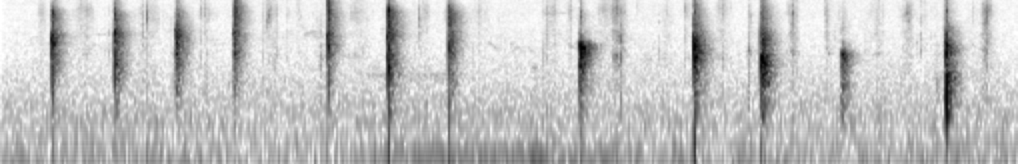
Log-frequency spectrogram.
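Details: Compilation of joints being cracked (knuckles, necks, toes, backs, wrists, ankles): a run of sharp, loud pops and cracks, about sixteen in ten seconds; harmless joint cavitation.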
